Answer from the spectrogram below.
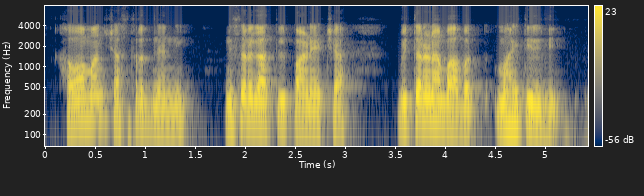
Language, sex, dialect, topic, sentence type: Marathi, male, Standard Marathi, agriculture, statement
